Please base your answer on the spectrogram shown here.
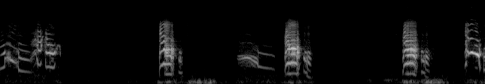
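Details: Grey francolin chicks calling: harsh, broadband rasping bursts about once a second, with thin, descending whistled notes between them and low rustling underneath.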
